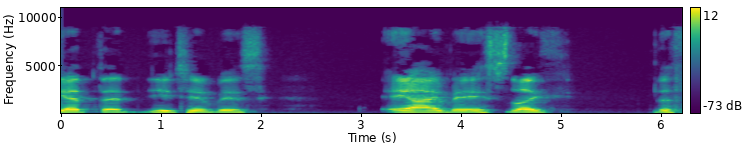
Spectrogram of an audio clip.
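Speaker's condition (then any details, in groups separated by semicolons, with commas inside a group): Multiple sclerosis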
